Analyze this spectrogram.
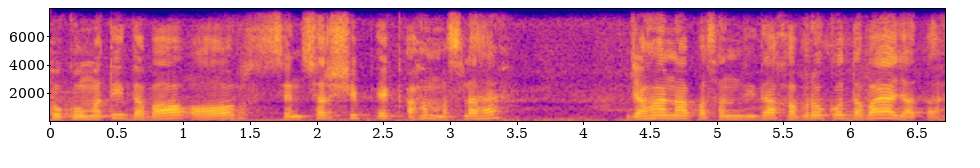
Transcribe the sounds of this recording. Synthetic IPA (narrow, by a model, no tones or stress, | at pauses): ɦʊkuːmət̪id̪ɐbaːoʔɔːɾsẽːnsəɾʃɪpeːkɐɦəmːɐslaɦɛ | d͡ʒɐɦãnapɐsə̃nd̪id̪axɐbɾõkod̪ɐbaːjad͡ʒaːt̪aɦɛː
